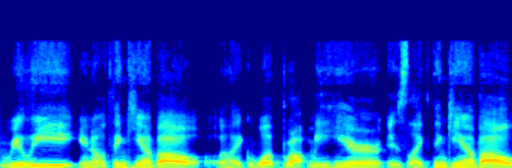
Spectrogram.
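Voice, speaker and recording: In a Hawaiian accent, a woman talks at a moderate pace. The background is quiet. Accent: Hawaii English. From Hawaii, Oahu (Ewa, Waipio and Waikele). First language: Japanese. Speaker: marine scientist. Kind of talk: lecture. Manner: casual, many filler words.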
